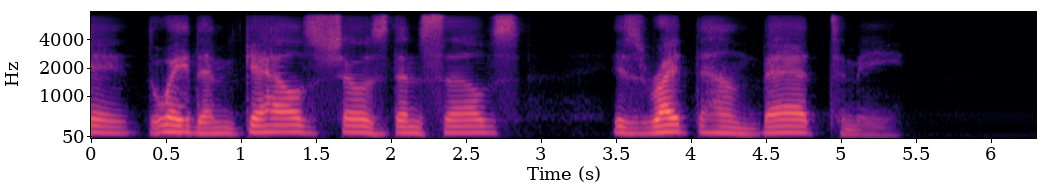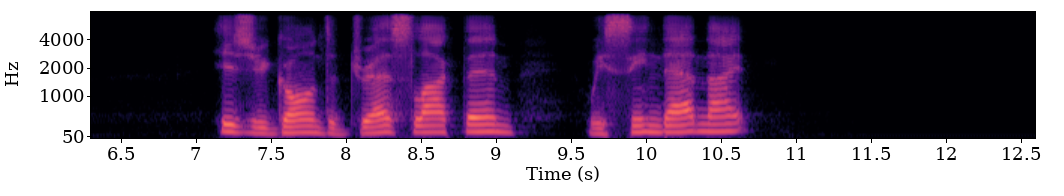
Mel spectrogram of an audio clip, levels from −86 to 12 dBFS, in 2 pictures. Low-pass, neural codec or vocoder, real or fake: 7.2 kHz; codec, 16 kHz, about 1 kbps, DyCAST, with the encoder's durations; fake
